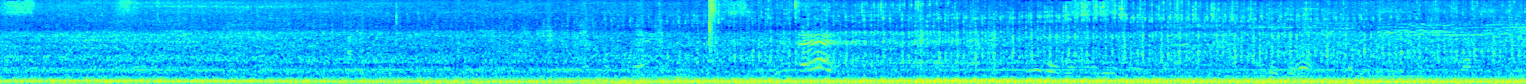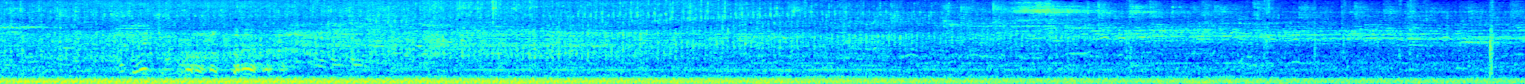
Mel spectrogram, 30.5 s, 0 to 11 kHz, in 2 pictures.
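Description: Late-1940s Ford pickup's engine idling with a steady low rumble, fading in the last several seconds as the truck pulls away.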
